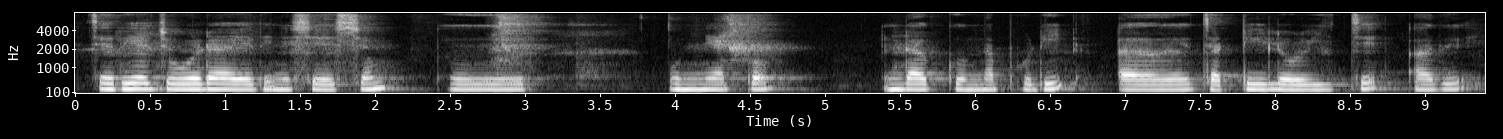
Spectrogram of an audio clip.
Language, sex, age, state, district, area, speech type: Malayalam, female, 18-30, Kerala, Wayanad, rural, spontaneous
